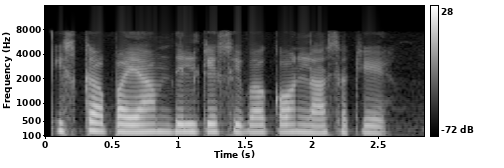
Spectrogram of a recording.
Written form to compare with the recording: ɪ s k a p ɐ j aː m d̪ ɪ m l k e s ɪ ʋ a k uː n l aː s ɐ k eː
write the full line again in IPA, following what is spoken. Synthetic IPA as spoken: ɪ s k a p ɐ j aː m d̪ ɪ l k e s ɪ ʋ a k ɔː n l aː s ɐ k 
